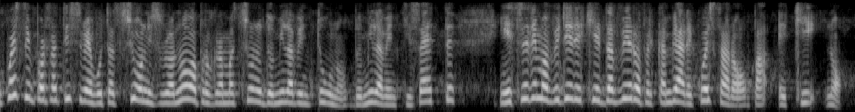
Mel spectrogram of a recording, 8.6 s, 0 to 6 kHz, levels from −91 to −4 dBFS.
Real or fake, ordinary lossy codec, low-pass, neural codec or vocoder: fake; none; 5.4 kHz; codec, 16 kHz, 4.8 kbps, FACodec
